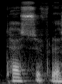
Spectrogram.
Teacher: Ənin biri düşür, digəri də uzun tələffüz olunur. Yəni axırdakı ədə eyni səsi verir.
